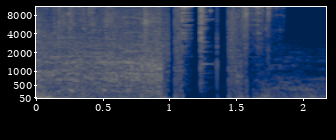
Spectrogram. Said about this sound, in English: At one point, she grabs hold of a huge battering ram and repeatedly smashes it against one of the Capitol windows.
